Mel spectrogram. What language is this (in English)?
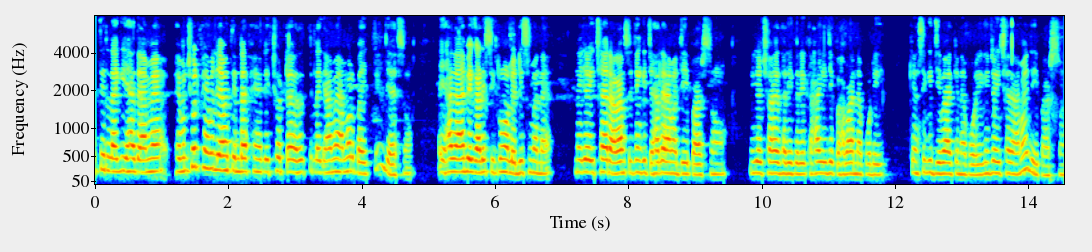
Odia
